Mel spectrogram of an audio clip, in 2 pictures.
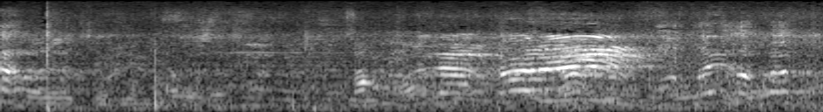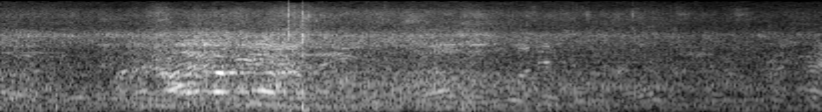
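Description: Players shouting during a small-sided football match, with sharp thuds of the ball being kicked within the first second.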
